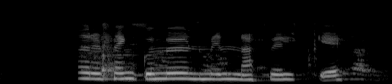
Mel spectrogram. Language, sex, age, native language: Icelandic, female, 10, Icelandic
